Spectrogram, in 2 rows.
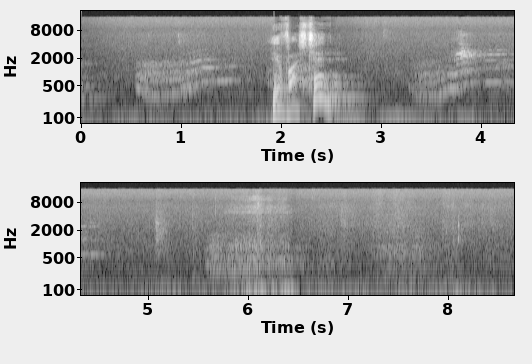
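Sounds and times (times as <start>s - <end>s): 
cat meowing: 0.5s - 1.7s, 3.3s - 4.6s
speech: 1.9s - 2.8s.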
